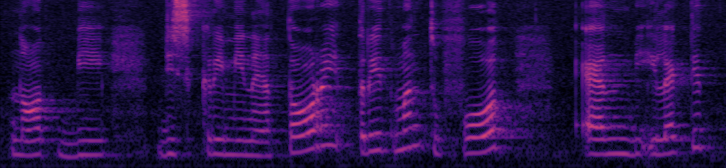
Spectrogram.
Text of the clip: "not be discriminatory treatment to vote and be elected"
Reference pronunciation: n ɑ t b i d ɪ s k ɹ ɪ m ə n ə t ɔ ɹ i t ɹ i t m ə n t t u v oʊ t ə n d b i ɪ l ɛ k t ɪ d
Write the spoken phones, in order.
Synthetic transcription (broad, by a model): n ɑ t b i d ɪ s k ɹ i m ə n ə t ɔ ɹ i t ɹ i t m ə n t t u f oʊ t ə n b i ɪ l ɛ k t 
